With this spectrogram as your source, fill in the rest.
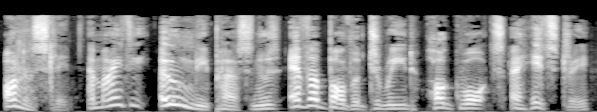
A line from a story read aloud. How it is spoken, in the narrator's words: said Hermione crossly to Harry and Ron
